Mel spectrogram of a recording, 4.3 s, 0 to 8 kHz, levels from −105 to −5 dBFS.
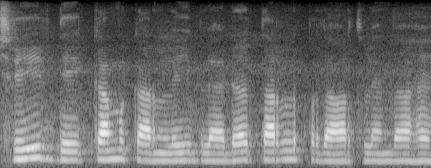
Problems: background sounds at intervals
